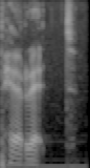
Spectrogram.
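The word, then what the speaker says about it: pr.t: translate it as prt the egyptiological spelling and pronunciation is peret okay so i'm giving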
